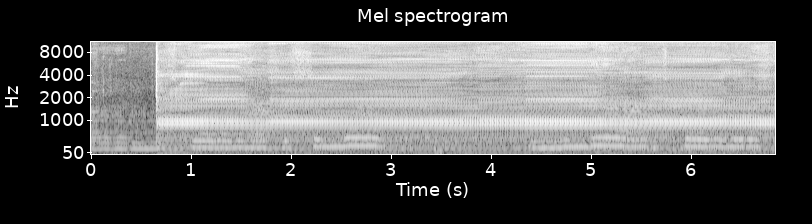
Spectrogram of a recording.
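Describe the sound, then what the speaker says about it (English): Oster Fast Feed hair clippers switch on with a click and run with a steady close electric buzz, slightly loud because they need oil, as a voice talks faintly underneath. "Let me turn them on for you."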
